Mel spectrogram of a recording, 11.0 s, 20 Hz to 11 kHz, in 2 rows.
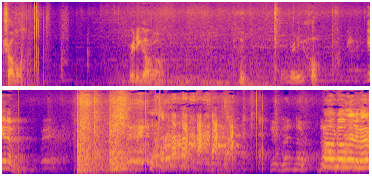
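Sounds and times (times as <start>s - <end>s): clattering and scuffling: 6.6s - 8.1s.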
